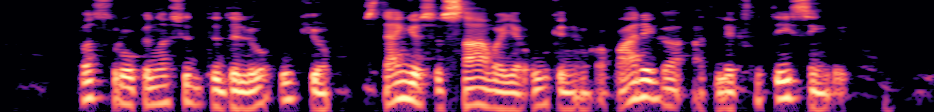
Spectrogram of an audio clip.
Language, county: Lithuanian, Vilnius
